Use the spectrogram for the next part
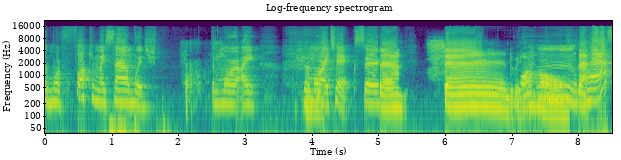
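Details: Person with Tourette syndrome ticcing in a group setting; vocal tics (Tourette syndrome).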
